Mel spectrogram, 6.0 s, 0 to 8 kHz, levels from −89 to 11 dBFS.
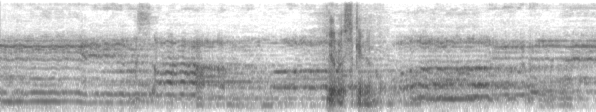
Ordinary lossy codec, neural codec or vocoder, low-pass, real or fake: Opus, 32 kbps; vocoder, 22.05 kHz, 80 mel bands, HiFi-GAN; 7.2 kHz; fake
